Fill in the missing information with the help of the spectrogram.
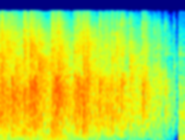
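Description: Steady applause from an audience welcoming a pastor as guest speaker fills the whole stretch, a dense wash of many hands clapping at moderate volume that cuts off abruptly near the end.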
